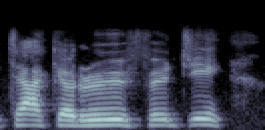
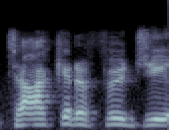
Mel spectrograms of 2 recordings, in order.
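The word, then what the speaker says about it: Takarufuji: path and I always when I say his name I say takaru Fuji like I'm stupid but see because in my accent you don't know if I'm saying takar Fuji or takaru Fuji you know what I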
